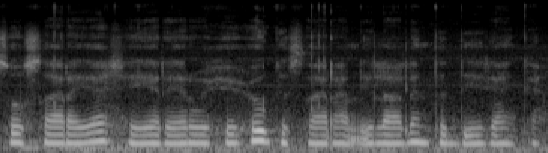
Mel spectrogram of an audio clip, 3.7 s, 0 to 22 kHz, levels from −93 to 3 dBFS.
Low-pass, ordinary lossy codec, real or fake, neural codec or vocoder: 19.8 kHz; none; real; none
